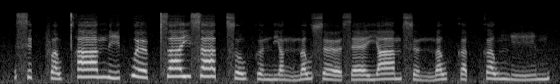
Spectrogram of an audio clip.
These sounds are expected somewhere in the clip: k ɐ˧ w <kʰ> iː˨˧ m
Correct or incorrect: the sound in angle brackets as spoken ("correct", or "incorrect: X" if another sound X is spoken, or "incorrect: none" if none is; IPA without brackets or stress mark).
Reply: incorrect: ŋ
